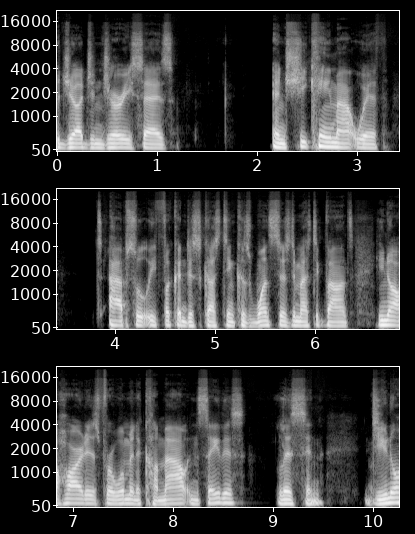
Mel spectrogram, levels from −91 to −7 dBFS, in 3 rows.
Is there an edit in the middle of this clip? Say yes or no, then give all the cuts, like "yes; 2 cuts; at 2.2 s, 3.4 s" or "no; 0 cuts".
no; 0 cuts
